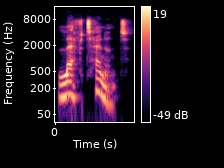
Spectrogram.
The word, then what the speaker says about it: lieutenant: In British English, it's pronounced as lieutenant. Yes, that's lef, not lu.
